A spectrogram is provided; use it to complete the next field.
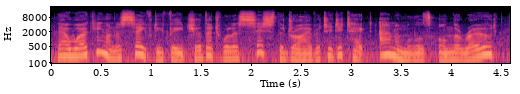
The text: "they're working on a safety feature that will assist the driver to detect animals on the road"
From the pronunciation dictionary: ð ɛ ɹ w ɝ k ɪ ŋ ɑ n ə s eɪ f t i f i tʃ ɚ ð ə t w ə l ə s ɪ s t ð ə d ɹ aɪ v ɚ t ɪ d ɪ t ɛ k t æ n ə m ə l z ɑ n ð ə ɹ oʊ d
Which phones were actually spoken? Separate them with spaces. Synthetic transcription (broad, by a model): ð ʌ ɹ w ɝ k ɪ ŋ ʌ n ə s eɪ f t i f i tʃ ɚ ð ə t w ə l ə s ɪ s t ð ə d ɹ aɪ v ɚ t ɪ d ɪ t ɛ k t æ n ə m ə l z n ð ə ɹ oʊ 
